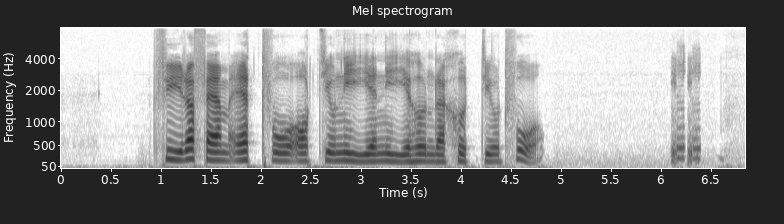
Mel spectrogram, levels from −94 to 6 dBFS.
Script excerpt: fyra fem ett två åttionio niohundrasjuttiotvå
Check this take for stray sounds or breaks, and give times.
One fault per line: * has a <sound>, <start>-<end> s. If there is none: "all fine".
* has a laugh, 6.1-6.4 s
